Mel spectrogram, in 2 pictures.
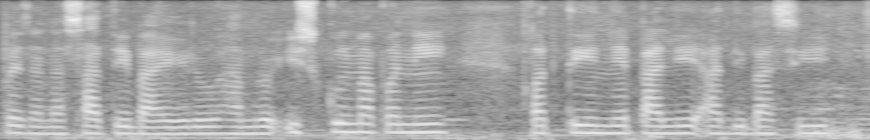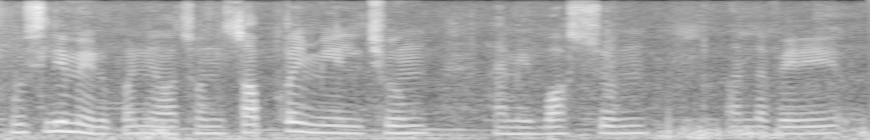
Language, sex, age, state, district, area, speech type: Nepali, male, 18-30, West Bengal, Jalpaiguri, rural, spontaneous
